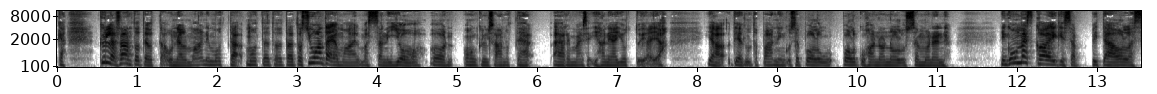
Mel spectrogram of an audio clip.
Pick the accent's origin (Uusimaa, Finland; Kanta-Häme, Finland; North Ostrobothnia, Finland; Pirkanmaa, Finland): Uusimaa, Finland; Helsinki; on 43-vuotias perheenäiti Helsingistä. Mä oon syntyperäinen helsinkiläinen ja 2 lapsen äiti naimisissa.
